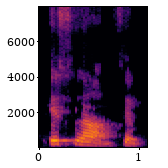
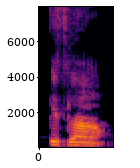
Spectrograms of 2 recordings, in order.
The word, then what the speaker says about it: Islam: In Sindhi, in Urdu and even in other languages we pronounce this word as Islam. But when an English speaker pronounces this word, he would be pronouncing it as Islam. Islam. अब Islam s changes into z just because ये जो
